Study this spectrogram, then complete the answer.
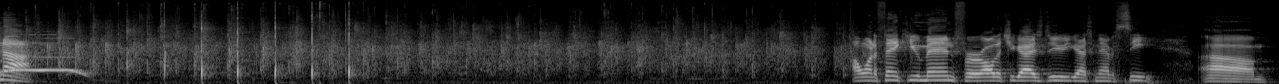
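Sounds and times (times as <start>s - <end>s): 
speech: 0.0s - 0.4s, 8.5s - 12.7s
audience applause: 0.0s - 8.5s.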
